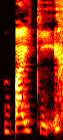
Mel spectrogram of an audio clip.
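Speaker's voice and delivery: "bikey?" said as a question, NY-kee ending in a long ee; rhymes with bikey. Shown as a demonstration. Host asks viewers to say it rhyming with bikey. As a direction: end "bikey?" on a long ee sound. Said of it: "rhyming with bike or rhyming with".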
